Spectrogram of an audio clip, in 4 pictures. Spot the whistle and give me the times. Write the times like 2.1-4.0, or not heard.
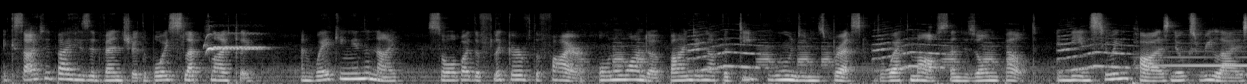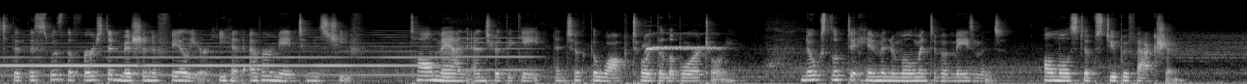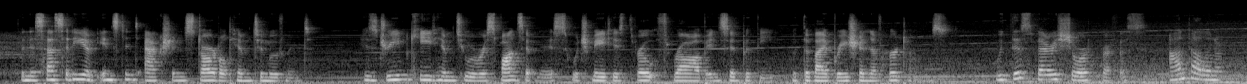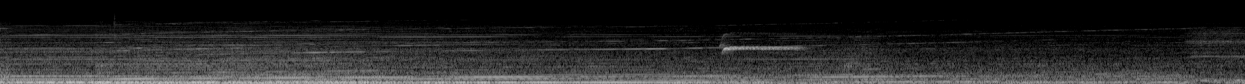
2.0-2.7, 18.9-20.4, 44.6-46.2.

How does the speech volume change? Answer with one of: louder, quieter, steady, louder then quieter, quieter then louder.
steady.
